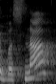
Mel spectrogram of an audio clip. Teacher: звук [Е] наближається у вимові до [И]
